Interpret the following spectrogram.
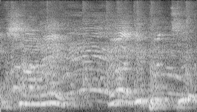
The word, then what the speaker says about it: Sade: Jade, right? Jade? It's Sade.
